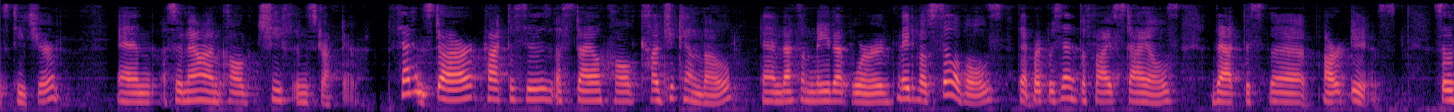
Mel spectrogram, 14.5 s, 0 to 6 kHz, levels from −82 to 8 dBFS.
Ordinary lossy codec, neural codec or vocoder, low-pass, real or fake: MP3, 32 kbps; codec, 24 kHz, 1 kbps, SNAC; 5.4 kHz; fake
